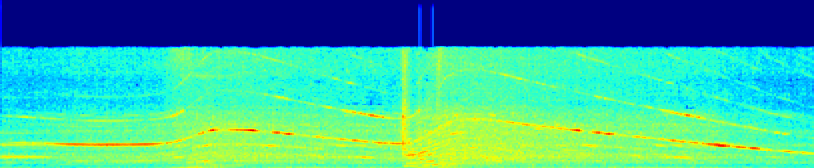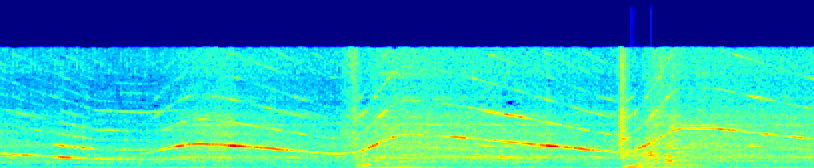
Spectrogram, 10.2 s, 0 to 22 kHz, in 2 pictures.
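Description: A supercharged V8 is revved, its supercharger whine rising and falling.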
